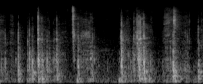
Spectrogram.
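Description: A rapid, irregular run of small clicks and taps as wooden-handled bead-rolling tools and a plastic glue bottle are handled on a craft table.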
